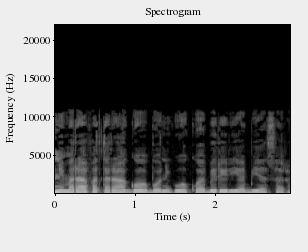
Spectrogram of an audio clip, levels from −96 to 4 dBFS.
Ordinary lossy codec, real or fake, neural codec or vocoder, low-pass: MP3, 48 kbps; real; none; 10.8 kHz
